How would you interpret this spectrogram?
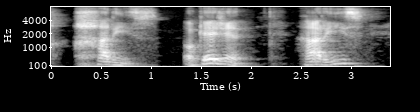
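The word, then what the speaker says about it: χάρις: graça no original grego ares tá certo essa pronúncia bem as para bem aspirada né charles ok não é shares nem cáries é raiz ok gente rares é o que dá origem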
